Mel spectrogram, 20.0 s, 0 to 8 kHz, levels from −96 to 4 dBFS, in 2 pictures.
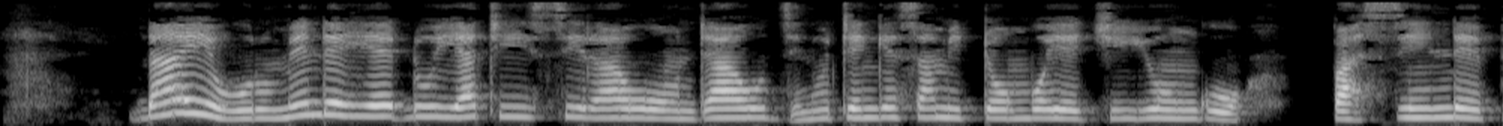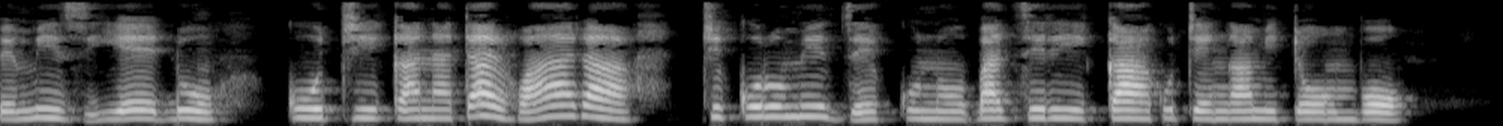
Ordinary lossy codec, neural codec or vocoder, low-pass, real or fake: MP3, 32 kbps; vocoder, 44.1 kHz, 80 mel bands, Vocos; 7.2 kHz; fake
